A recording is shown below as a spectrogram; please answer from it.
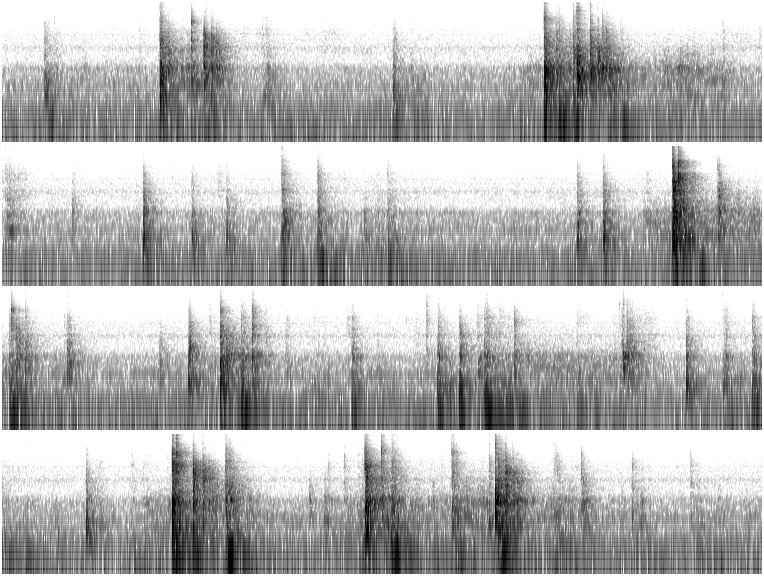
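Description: Table football play: irregular knocks and clacks of the ball striking the plastic men and the table walls, and of the rods being worked, with a few louder hits among many faint ones. A low steady hum runs underneath.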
